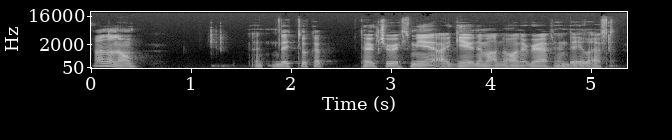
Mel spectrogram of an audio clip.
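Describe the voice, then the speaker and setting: A young Croatian-accented male with a low voice chats casually on a podcast. He is blunt and slangy, calling his friend bro. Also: moderate pace. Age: teenager or young adult. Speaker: podcast co-host. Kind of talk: casual chat.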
